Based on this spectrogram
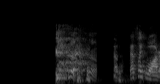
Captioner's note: laughing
